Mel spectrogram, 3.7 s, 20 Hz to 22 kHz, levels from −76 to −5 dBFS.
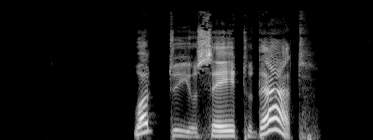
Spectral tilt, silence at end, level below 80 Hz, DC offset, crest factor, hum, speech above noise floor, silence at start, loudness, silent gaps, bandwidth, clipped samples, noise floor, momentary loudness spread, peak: -3 dB/octave; 0.6 s; -52 dBFS; under 0.1%; 18 dB; none; 62 dB; 1.35 s; -17 LUFS; none; 16.5 kHz; under 0.1%; -79 dBFS; 14 LU; -2 dBFS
